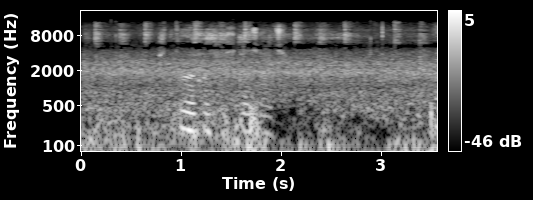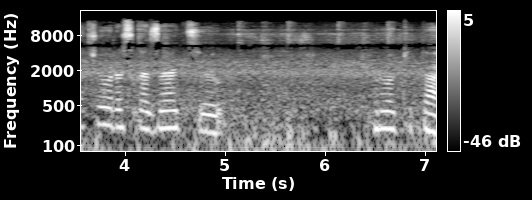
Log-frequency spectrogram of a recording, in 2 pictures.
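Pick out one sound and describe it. A young woman speaks softly, close to the microphone.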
